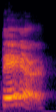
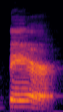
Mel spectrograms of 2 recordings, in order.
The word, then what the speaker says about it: Bexar: And so I'm like, oh, Bear. And she's like, no, that's Bexar. And I'm like, no. It's pronounced Bear. The X is silent.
